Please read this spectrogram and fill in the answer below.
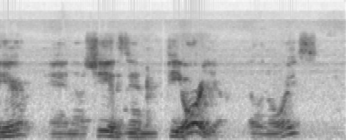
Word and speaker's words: Peoria: And um is this Okay, I'm gonna let you pronounce that one, Ty. I'm I'm gonna let you figure that one out. She's in Perio. Peoria though.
